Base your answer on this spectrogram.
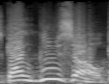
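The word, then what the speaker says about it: ganguzo (γογγύζω): It means to pronounce the word in Greek is ganguzo. Ganguzo. Sounds like a grumbling, doesn't it?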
